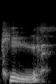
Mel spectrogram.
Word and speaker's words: quay: excellent nice use nice use of the word quay no GNA say it's key but it's pronounced key heard the word pronounced that know it is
